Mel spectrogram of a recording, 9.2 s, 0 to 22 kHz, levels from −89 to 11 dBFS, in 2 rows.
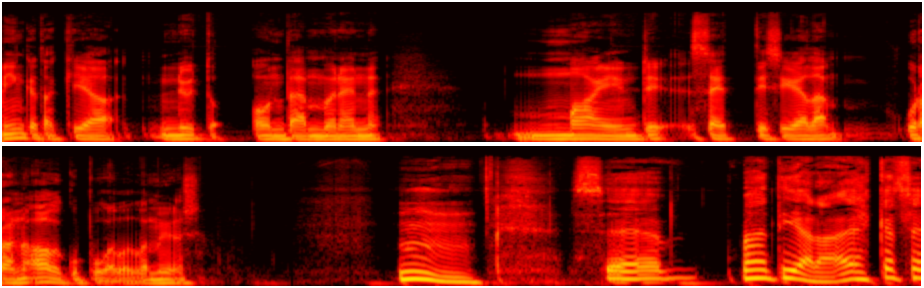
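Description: From 6.03 to 6.34 s the speech breaks into a short burst of gritty crackle, a rapid run of tiny dropouts with hard edges that tears through the sound for about a third of a second and then clears. This is processor overload crackle: the processor fell behind and missed several buffer deadlines in a row, each gap holding silence. The spacing fits buffers of around 10 ms, with roughly seven missed.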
